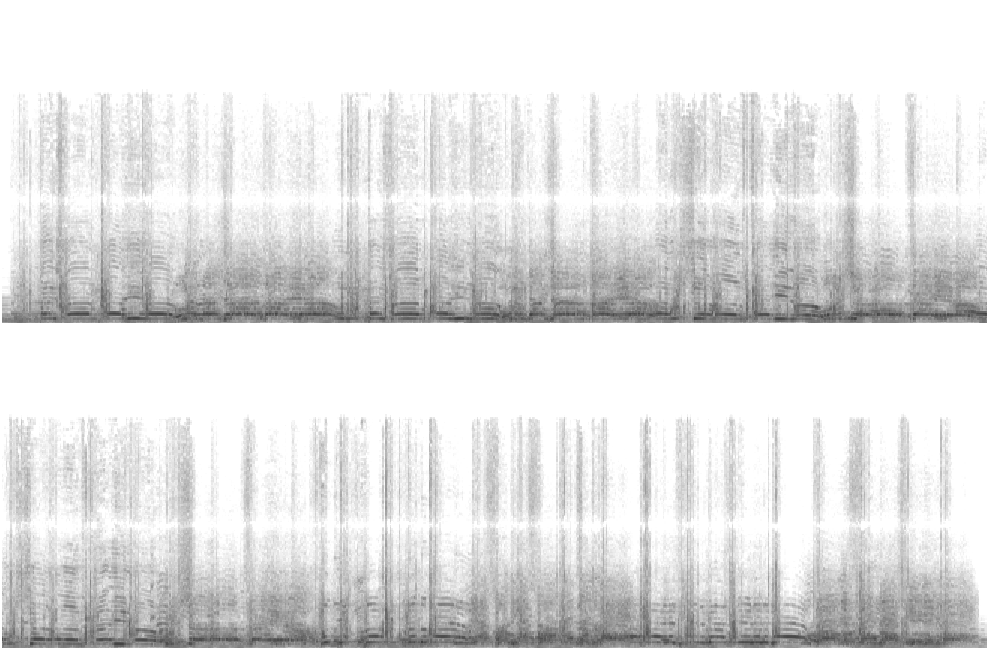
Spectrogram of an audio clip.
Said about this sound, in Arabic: ساحات وميادين عربية ضجت بآلاف الحناجر المحتشدة للمطالبة بوقف العدوان على الفلسطينيين وإسقاط كل مظاهر التطبيع العربي الإسرائيلي.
